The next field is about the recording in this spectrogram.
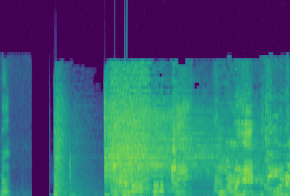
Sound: chuckles

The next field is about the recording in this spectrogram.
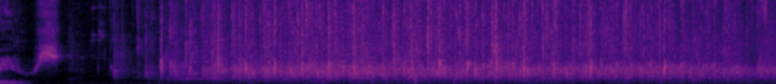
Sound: applause

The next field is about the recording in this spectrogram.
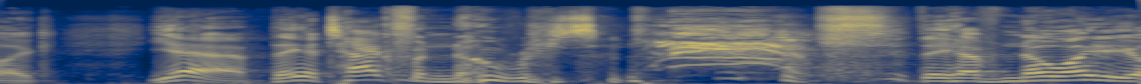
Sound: laughs

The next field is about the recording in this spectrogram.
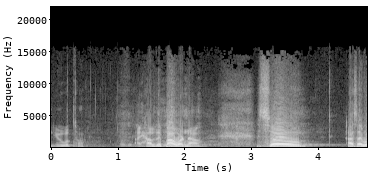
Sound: laughter

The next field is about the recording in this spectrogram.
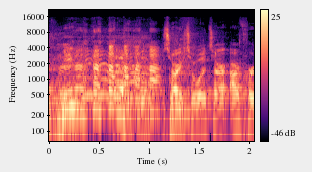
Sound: laughter

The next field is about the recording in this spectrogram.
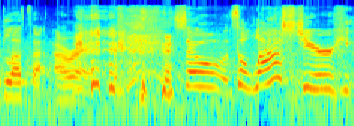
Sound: laughs

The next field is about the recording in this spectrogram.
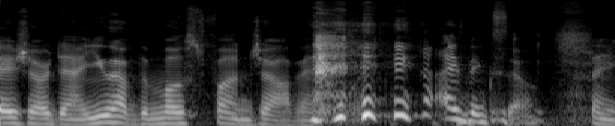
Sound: laughter

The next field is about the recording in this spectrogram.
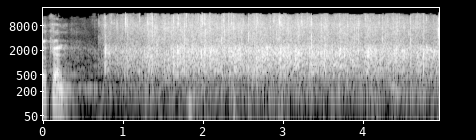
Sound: audience applauding

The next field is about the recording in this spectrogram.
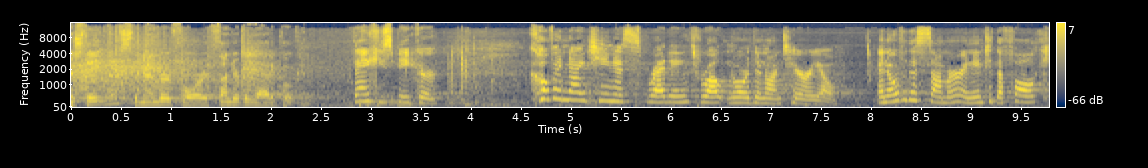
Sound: some Applause

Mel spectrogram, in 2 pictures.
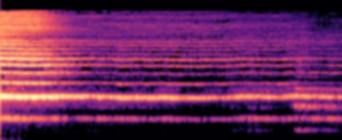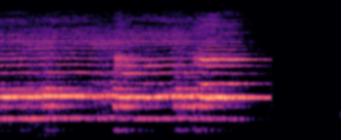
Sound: ominous sound

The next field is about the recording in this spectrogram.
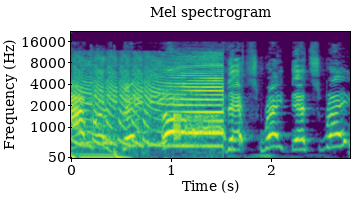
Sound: scream

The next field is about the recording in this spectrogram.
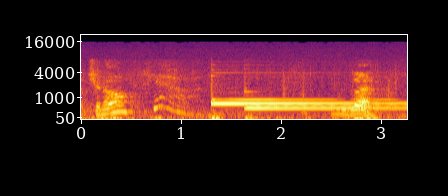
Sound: doorbell rings

